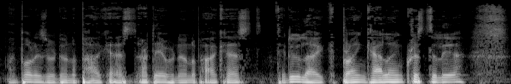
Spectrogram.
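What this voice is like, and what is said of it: Irish accent. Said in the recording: “they were mocking my accent... Irish show”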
